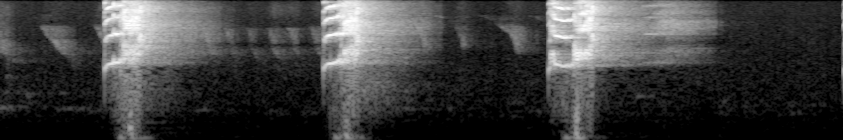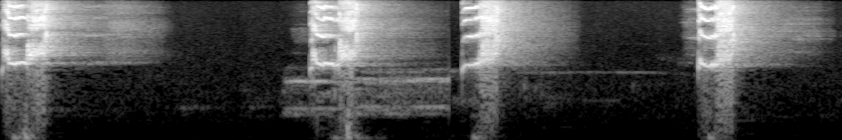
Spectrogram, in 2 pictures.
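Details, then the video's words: Lovebird chirping, played to stimulate other lovebirds to sing a long trill: seven harsh, high chirps spaced about a second apart, each a short rasping burst. "tingkatkan gairah bunyi lovebird apapun Fighter , Ngetik dan ngekek panjang"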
